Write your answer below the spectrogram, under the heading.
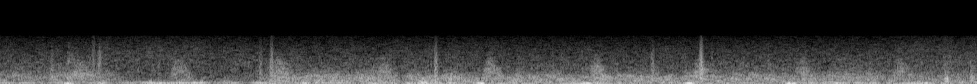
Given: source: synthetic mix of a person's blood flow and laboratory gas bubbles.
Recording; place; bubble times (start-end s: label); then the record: Doppler ultrasound of blood flow; subclavian vein
9.42-9.54 s: bubbles
9.68-9.77 s: bubbles
From the record:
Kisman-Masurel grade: 113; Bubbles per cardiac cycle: 1 to 2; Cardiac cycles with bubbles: 1 to 10%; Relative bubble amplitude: loud (0.450 to 0.775); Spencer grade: 1 (occasional bubble signal discernible with the cardiac motion signal, with majority of cardiac periods free of bubbles); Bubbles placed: anywhere in the cardiac cycle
